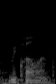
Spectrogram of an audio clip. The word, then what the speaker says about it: McClelland: Anyway, Hockball wins the McClellan Trophy. Isn't it McClelland? McClelland. McClelland.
